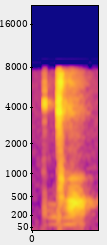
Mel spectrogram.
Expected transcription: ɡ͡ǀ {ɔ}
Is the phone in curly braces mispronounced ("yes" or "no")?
yes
